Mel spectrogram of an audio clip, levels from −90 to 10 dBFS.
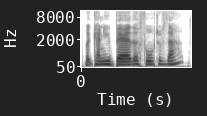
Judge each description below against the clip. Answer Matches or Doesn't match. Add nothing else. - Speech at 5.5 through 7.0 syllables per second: Matches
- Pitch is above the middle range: Matches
